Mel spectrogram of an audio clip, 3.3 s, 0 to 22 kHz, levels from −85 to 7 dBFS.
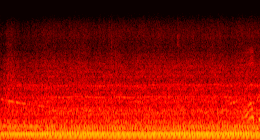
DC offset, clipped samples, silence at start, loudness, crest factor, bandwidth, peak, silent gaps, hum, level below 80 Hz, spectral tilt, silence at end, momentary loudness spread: under 0.1%; under 0.1%; 0 s; -30 LUFS; 12 dB; 13.5 kHz; -18 dBFS; none; none; -36 dBFS; -7 dB/octave; 0 s; 1 LU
